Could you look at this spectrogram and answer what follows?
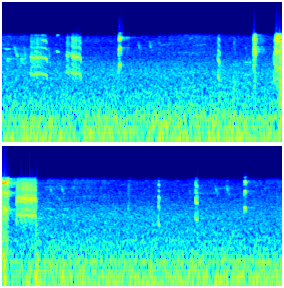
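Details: A chatty pair of rainbow lorikeets raiding the nest of a pied currawong that holds no eggs or chicks yet: harsh, grating screeches in short bursts, the loudest double burst midway, over a steady background hiss.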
